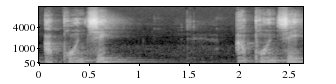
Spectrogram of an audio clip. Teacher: Now once we know o is minus atr then this vowel a in front will be pronounced as the minus atr version which is the regular a sound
